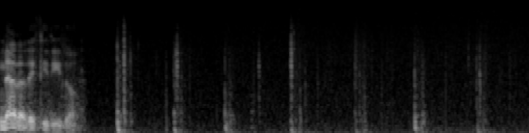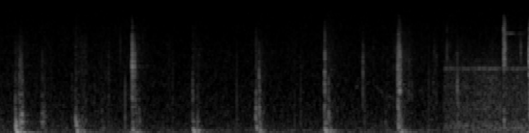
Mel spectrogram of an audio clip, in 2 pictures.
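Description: Footsteps tap on wooden stairs.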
